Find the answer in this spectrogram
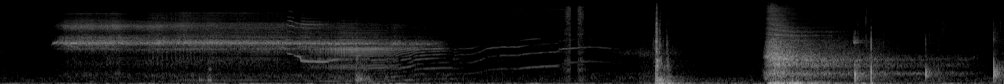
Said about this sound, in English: Okay, I'm gonna open the fire exit door.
